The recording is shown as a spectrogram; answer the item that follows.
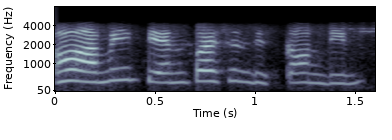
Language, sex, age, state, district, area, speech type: Assamese, female, 18-30, Assam, Kamrup Metropolitan, urban, conversation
